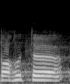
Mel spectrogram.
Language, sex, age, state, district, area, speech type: Hindi, male, 18-30, Bihar, Begusarai, rural, spontaneous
